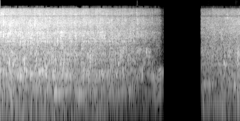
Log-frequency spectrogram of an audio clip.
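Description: Water runs steadily through an aquaponics system into a pump, a continuous close broadband rush of flow that cuts out briefly and then resumes.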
